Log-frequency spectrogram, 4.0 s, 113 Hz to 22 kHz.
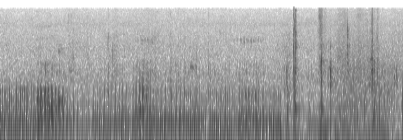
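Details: Rescued kitten Aira, 27 days into care, shares a cat-room bed with Shipi and sleeps touching Shipi's hind legs; a low pulsing purr comes first, then sharp clicking and rustling noises.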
